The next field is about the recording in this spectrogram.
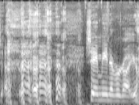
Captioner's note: both laugh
